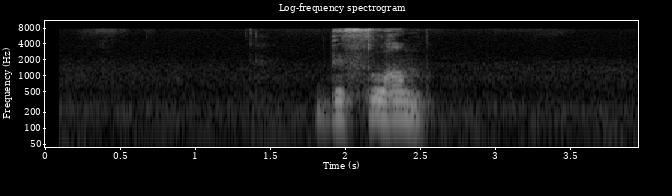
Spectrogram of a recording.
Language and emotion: Russian, neutral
